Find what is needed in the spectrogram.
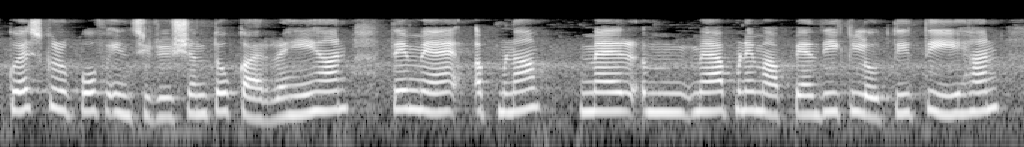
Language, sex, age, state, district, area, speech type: Punjabi, female, 18-30, Punjab, Mohali, rural, spontaneous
